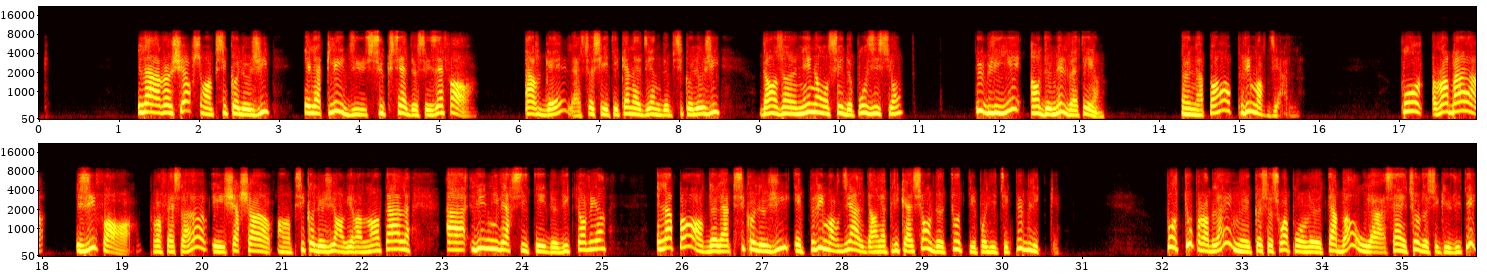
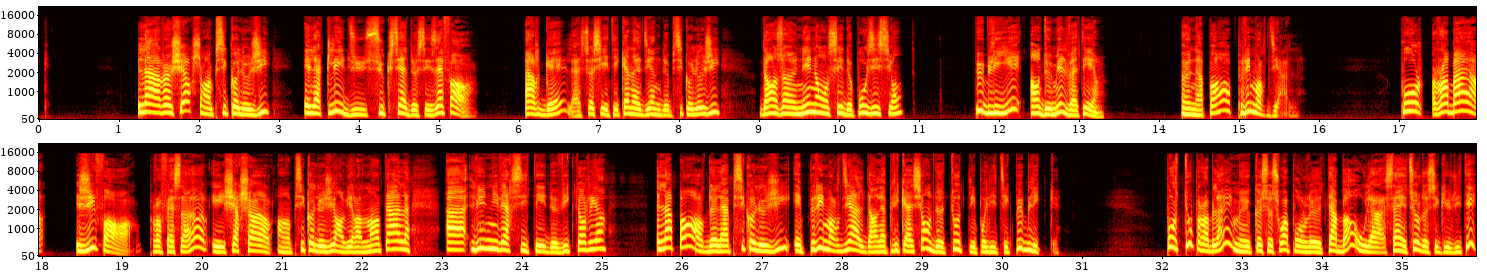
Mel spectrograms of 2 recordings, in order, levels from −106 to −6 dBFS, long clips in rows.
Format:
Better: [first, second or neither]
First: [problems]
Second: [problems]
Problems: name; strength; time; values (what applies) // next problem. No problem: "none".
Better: second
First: garbled, watery; badly; nothing above 7.5 kHz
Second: none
